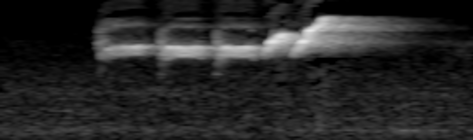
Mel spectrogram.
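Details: Brazilian rusty-collared seedeater, or coleiro, in classic song: a short phrase of clear, high whistled notes in quick succession, climbing higher at the close before fading.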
